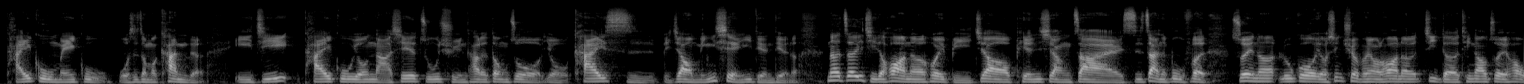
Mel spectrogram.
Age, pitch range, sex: 20-39, 110-135 Hz, male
